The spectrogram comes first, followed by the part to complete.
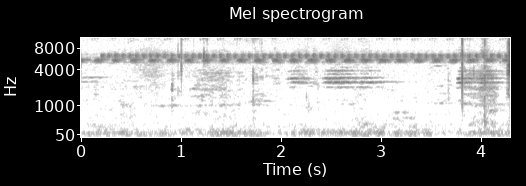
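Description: Near silence: a faint, steady, high-pitched pulsing chirp, typical of a cricket, with a few soft clicks of small objects being handled on a table.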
